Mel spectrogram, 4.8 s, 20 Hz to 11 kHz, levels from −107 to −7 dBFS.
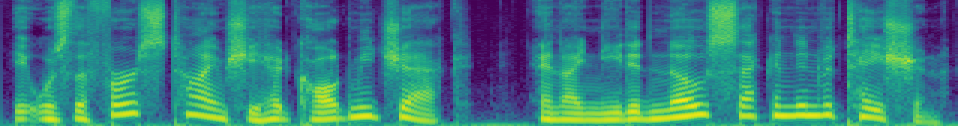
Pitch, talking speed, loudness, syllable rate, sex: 165 Hz, 200 wpm, -17 LUFS, 5.0 syllables/s, male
